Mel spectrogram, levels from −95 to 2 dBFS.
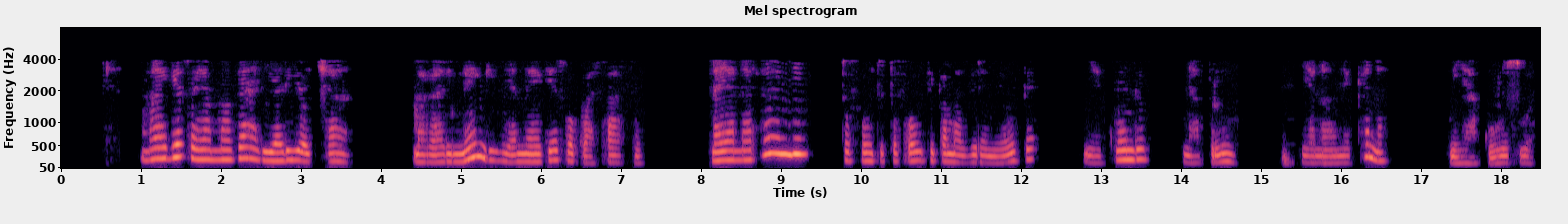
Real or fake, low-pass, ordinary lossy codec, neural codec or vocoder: real; 7.2 kHz; AAC, 16 kbps; none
